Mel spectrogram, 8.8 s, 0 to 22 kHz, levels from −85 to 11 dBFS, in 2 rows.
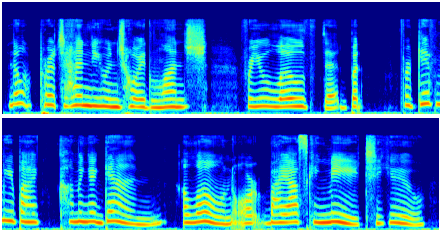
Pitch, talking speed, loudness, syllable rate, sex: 280 Hz, 150 wpm, -14 LUFS, 4.3 syllables/s, female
